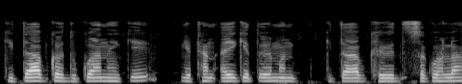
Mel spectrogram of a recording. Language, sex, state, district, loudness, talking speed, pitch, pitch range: Chhattisgarhi, male, Chhattisgarh, Jashpur, -20 LUFS, 180 wpm, 155 Hz, 150-160 Hz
